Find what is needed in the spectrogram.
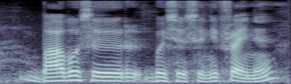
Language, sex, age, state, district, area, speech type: Bodo, male, 18-30, Assam, Baksa, urban, spontaneous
